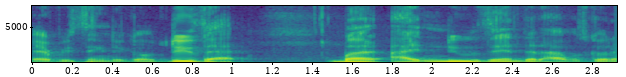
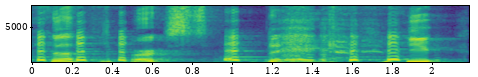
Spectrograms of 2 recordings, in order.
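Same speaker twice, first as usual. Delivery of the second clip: laughing; 14 semitones higher than usual. Real, not acted. Teasing wife while laughing.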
